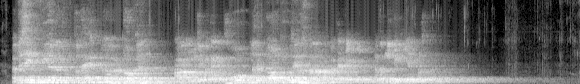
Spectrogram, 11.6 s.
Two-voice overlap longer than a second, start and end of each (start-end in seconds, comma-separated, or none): none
